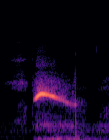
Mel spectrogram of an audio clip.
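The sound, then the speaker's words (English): A person gives a single clear whistle lasting under a second that glides gently downward in pitch, an impressed, surprised whistle on seeing the security cap and price tag of a wine bottle, with no talking around it. “She whistled when she saw the security cap and the price tag.”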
